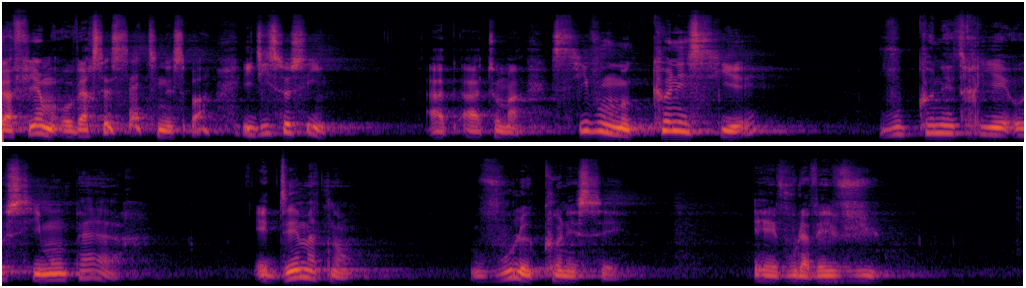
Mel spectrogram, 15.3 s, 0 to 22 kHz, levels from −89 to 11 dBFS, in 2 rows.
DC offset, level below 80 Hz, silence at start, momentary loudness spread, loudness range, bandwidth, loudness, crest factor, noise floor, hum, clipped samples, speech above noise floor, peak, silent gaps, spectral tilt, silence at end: under 0.1%; under -90 dBFS; 0 s; 14 LU; 4 LU; 18 kHz; -35 LUFS; 20 dB; -73 dBFS; none; under 0.1%; 39 dB; -16 dBFS; none; -3 dB/octave; 1 s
